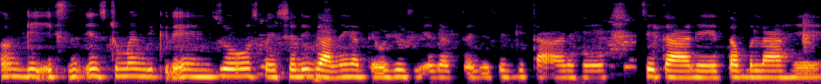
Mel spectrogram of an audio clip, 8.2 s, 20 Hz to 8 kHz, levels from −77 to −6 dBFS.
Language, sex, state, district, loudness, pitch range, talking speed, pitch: Hindi, female, Maharashtra, Nagpur, -17 LUFS, 185-210 Hz, 140 wpm, 195 Hz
